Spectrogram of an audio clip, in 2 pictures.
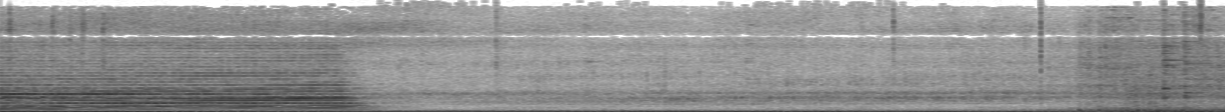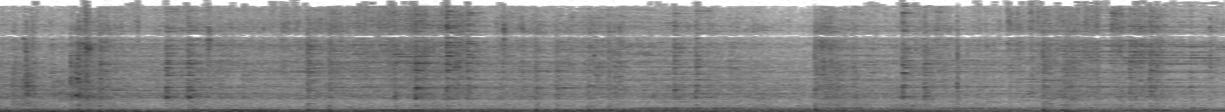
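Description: A locomotive horn chord sounds for the first few seconds and cuts off, over the low rumble of a passing double-stack intermodal train. About eleven seconds in, the sound changes to the rolling clatter of double-stack well cars passing.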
